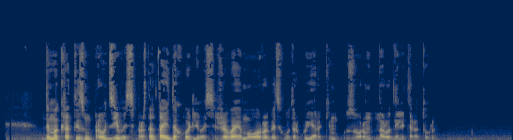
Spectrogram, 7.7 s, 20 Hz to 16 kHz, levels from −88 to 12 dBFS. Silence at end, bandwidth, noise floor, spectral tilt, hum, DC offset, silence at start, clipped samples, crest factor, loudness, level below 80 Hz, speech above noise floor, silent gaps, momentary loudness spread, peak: 1.2 s; 11.5 kHz; -60 dBFS; -5 dB/octave; none; under 0.1%; 0.35 s; under 0.1%; 22 dB; -23 LUFS; -66 dBFS; 37 dB; none; 16 LU; -2 dBFS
